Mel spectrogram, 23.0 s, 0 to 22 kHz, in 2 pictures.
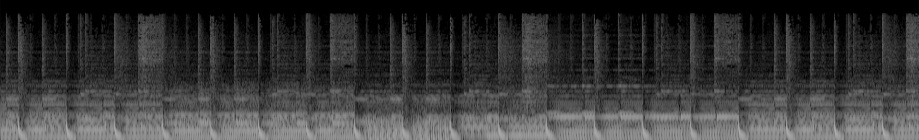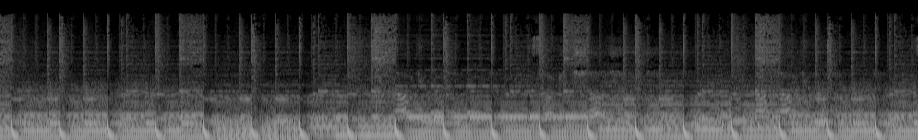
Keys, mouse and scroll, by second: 5.7-8.7 drag, 9.2-12.3 drag, 17.9 click, 19.8-21.6 drag, 21.6 scroll up 6.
